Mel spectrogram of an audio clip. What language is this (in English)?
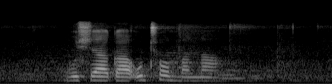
Venda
